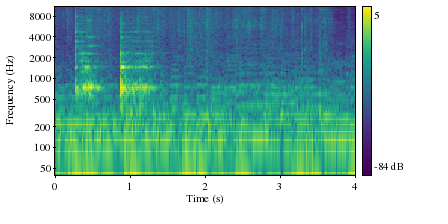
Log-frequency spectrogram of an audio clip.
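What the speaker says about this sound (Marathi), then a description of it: "फक्त एक चमचा तेल घालून आणि मेथी अशी परतून घ्यायची" Fenugreek leaves frying in a spoonful of oil in a pan, giving a soft, steady sizzle with a couple of brief louder crackles near the start.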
